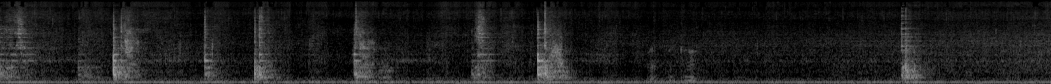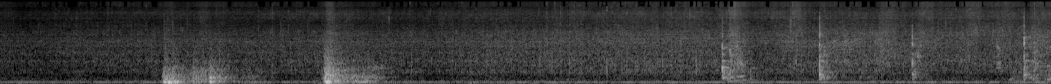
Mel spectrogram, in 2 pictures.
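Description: Sliced pork belly stir-fried with shrimp paste over high heat sizzles steadily, broken by sharp spatula knocks and scrapes against the pan at an uneven rhythm, close and loud, with a couple of heavier clanks midway.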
